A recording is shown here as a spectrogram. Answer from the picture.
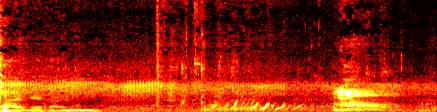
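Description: Crickets trilling steadily in a night insect chorus, with frogs calling: a low held call in the first second and a quick run of short croaks past the middle.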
